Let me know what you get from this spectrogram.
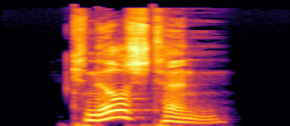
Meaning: inflection of knirschen: 1. first/third-person plural preterite 2. first/third-person plural subjunctive II
- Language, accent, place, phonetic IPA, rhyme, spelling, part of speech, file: German, Germany, Berlin, [ˈknɪʁʃtn̩], -ɪʁʃtn̩, knirschten, verb, De-knirschten.ogg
